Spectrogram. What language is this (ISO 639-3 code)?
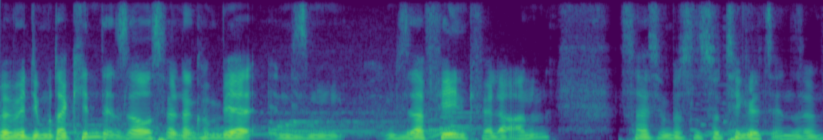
deu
